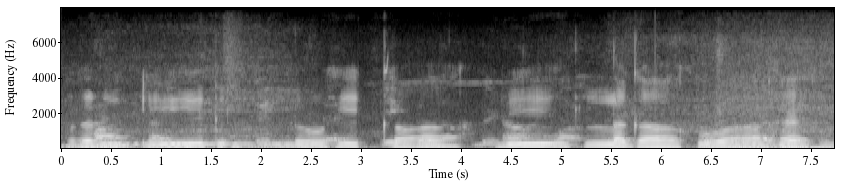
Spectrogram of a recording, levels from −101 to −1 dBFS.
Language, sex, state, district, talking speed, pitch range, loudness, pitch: Hindi, male, Rajasthan, Jaipur, 55 wpm, 150-165 Hz, -16 LUFS, 160 Hz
